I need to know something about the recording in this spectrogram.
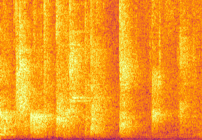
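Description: Applause from a small audience: a patter of hand claps that thins out and stops about a second and a half in.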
